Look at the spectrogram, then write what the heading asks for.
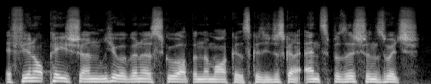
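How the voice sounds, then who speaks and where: A man's voice: mid-range voice, fairly even intonation, fast, darkish tone. A man of twenty answering interview questions in a casual, earnest way, with lots of filler words. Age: 20s. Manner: earnest, rambling with frequent "like" fillers. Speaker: guest trader.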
